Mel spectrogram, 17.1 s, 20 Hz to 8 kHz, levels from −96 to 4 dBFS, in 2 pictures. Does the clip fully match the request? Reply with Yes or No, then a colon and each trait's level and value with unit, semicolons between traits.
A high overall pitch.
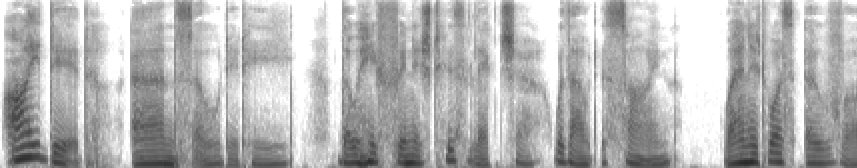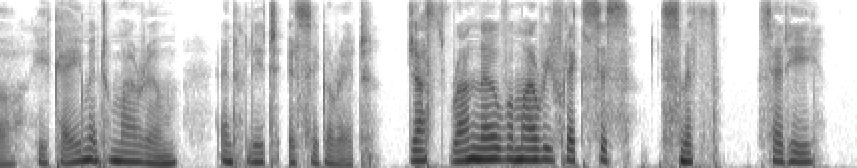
No: low, 135 Hz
